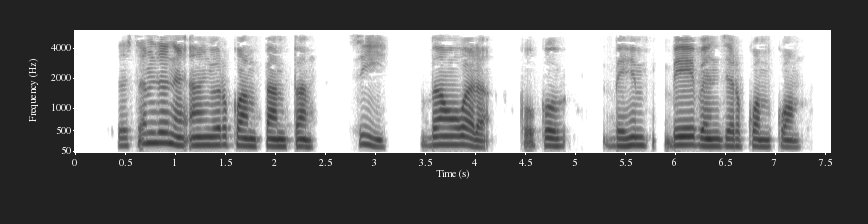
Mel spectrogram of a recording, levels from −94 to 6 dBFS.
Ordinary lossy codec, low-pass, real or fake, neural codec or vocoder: MP3, 32 kbps; 5.4 kHz; fake; codec, 16 kHz, 4 kbps, X-Codec, HuBERT features, trained on LibriSpeech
